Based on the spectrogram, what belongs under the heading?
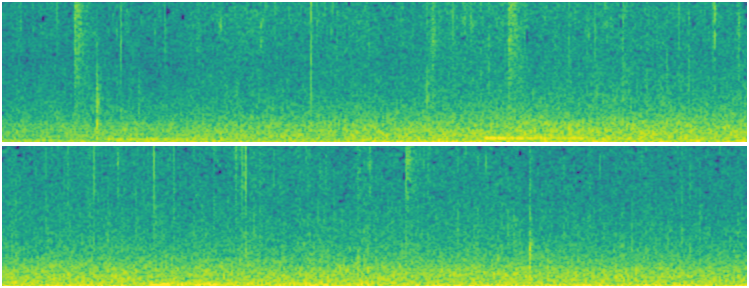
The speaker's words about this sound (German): Der Regen. Die Geräusche der Wellen. Verweben sich zu einer unbeschreiblichen Sinfonie.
